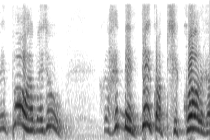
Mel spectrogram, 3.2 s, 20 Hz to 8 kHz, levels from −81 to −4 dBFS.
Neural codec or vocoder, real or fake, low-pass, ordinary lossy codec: none; real; 7.2 kHz; none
